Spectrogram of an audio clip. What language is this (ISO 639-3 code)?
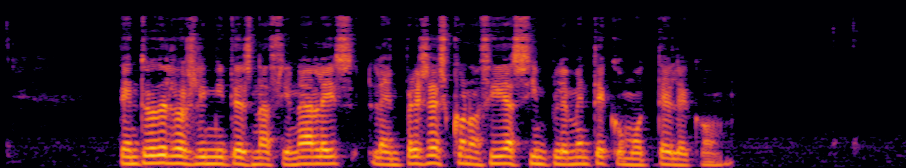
spa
